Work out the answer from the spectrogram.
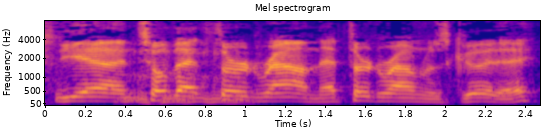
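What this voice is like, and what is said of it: Sounds Canadian, says 'eh'. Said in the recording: “you just sounded Canadian.”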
